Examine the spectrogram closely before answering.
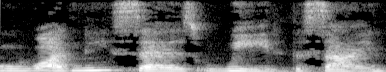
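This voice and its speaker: A woman's squeaky, put-on character voice at a medium pitch. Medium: read story.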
